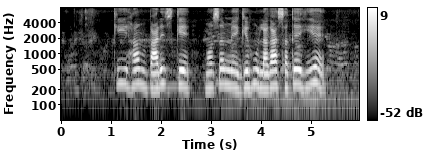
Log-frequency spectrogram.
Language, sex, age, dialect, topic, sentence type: Magahi, female, 25-30, Northeastern/Surjapuri, agriculture, question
